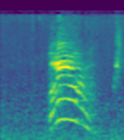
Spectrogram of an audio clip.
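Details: A pet serval gives a single clear meow that rises and then falls, while a person nearby speaks to it in Russian, calling its name and asking what it wants.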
